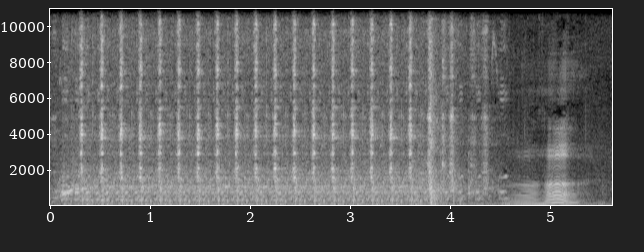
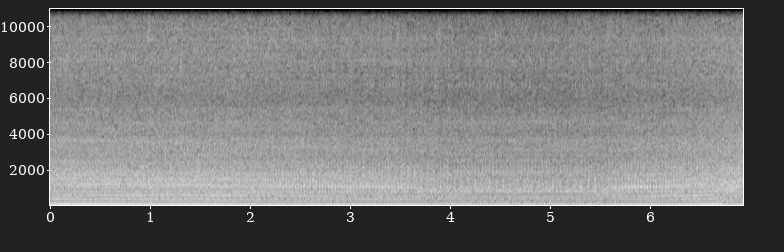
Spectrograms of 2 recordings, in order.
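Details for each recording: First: Gas EZGO TXT golf cart engine running rough and skipping, compression test: driver-side cylinder about 130, passenger-side cylinder cranking at about two and a half beats a second shows no compression. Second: Gas EZGO TXT golf cart single-cylinder engine, brought in skipping badly, with worn valves found; it idles steady and even with a firm low thump and no misses or knocks, sounding healthy.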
